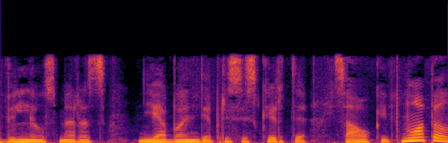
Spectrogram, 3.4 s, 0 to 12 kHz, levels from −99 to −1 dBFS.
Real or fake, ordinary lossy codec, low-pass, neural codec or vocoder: fake; MP3, 48 kbps; 7.2 kHz; codec, 16 kHz, 6 kbps, DAC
